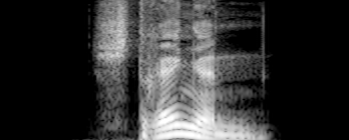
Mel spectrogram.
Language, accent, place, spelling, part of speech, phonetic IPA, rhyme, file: German, Germany, Berlin, Strängen, noun, [ˈʃtʁɛŋən], -ɛŋən, De-Strängen.ogg
- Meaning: dative plural of Strang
